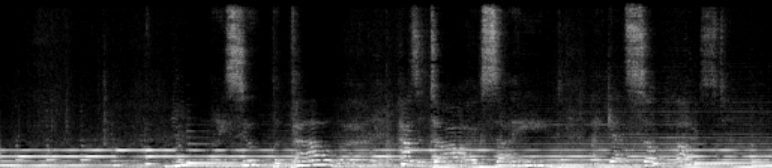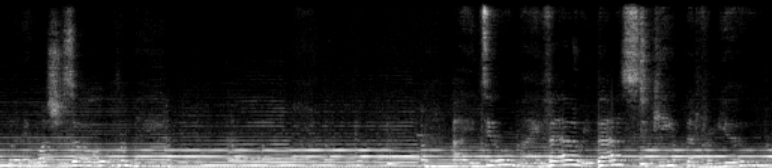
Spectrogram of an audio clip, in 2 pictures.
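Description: Live band music: sustained organ-like keyboard chords, with a woman singing over them in the first part and again near the end.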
